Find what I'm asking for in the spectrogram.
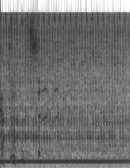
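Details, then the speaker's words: VW with new EGR valve but recurring faults and suspected coked intake manifold: steady low idle with constant hum and slight unevenness, judged fine though some engines run much quieter. "gut. Da gibt es manche, die sind wesentlich ruhiger, ne?"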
